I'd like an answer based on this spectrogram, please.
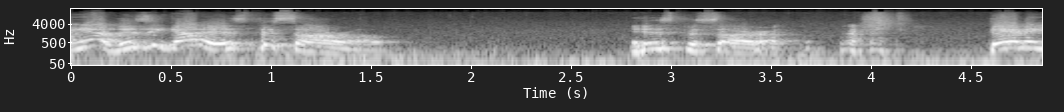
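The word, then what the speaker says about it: Pissarro: Lizzy got it is pisaro it is pisaro damn it you remember too easy another one it was padoo pisero I think it's pronounced piso fun fact about piso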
